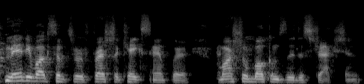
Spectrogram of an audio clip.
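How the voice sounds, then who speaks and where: A man's voice: medium pitch, lively intonation, brisk, fairly bright tone. A man reading stage directions as scripted narration for a comedy table read.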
